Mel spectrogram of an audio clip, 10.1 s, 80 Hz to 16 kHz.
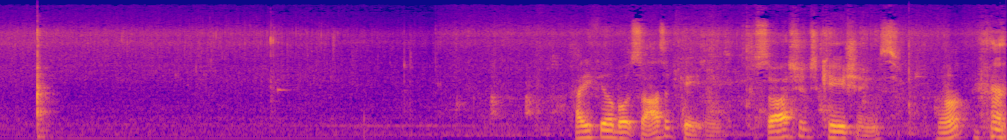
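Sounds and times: meat sizzling in a frying pan: 0.0 - 10.0.

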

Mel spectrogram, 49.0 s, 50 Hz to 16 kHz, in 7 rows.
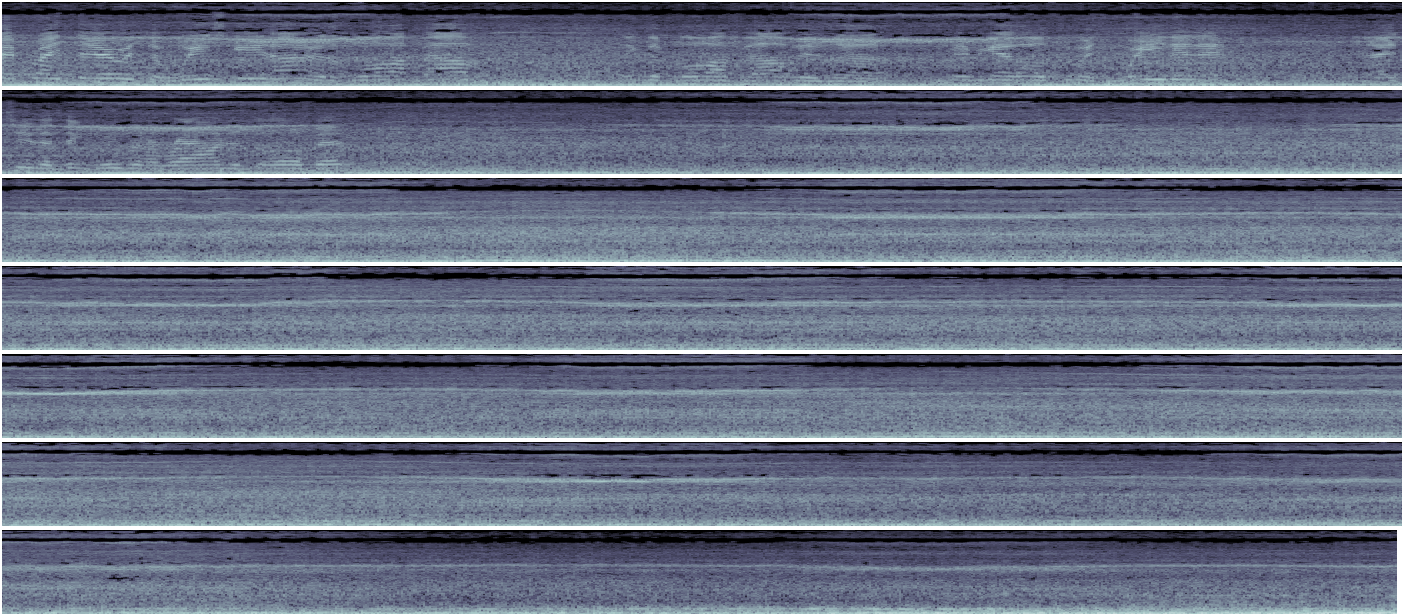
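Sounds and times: car engine idling: 0.0 - 48.9
supercharger whine: 0.0 - 48.9.

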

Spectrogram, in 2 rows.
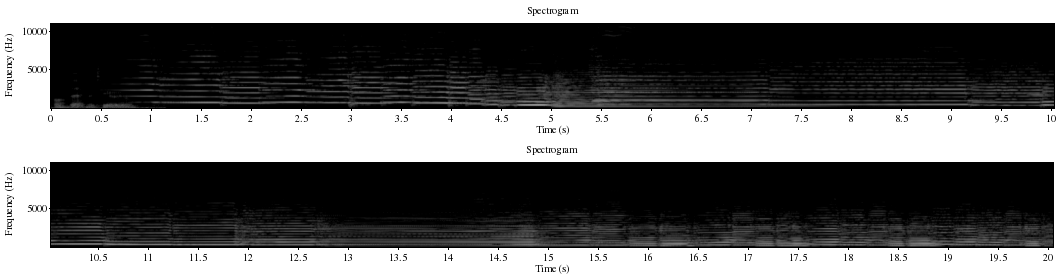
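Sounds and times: solo viola playing: 0.6 - 20.0.

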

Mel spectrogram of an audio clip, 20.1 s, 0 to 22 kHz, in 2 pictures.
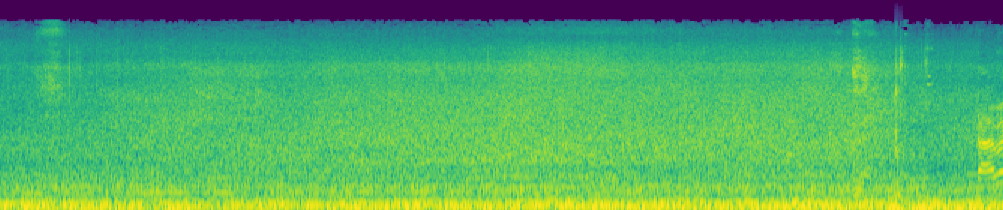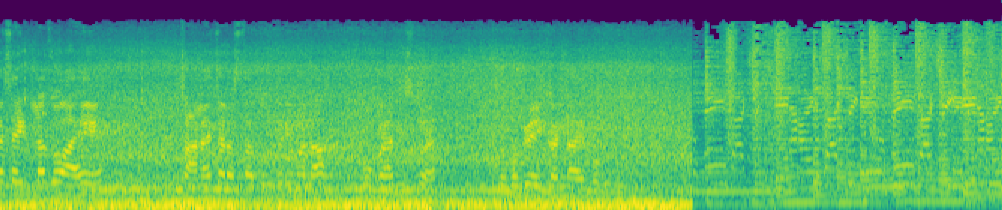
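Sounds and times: road traffic passing: 0.0 - 17.0
wind rumble on microphone: 0.0 - 17.0.

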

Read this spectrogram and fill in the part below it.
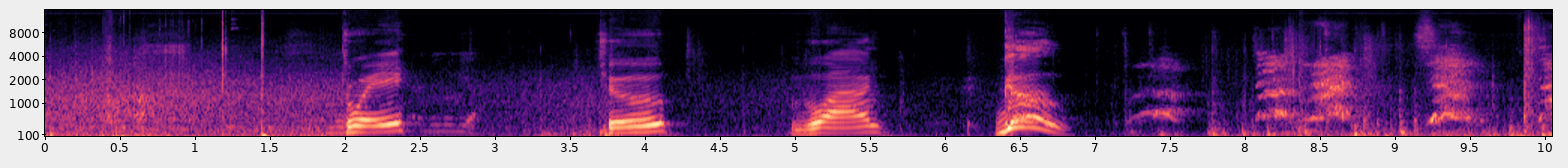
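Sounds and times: children yelling excitedly: 7.2 - 10.0.

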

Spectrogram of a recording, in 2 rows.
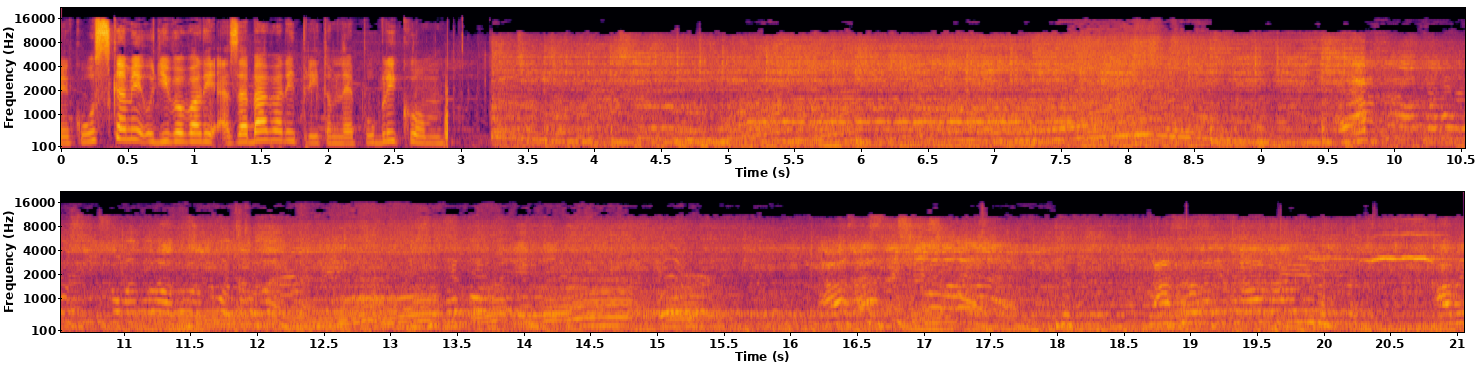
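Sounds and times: motorcycle engine revving: 3.2 - 16.3.

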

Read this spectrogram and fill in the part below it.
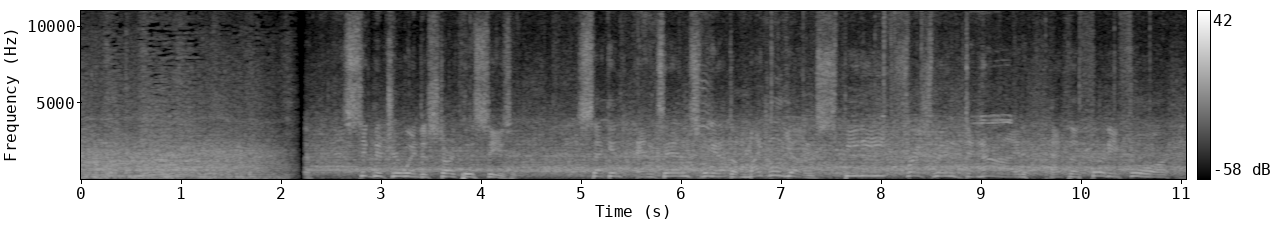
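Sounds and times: music: 0.0 - 2.2
stadium crowd noise: 0.0 - 11.0.

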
